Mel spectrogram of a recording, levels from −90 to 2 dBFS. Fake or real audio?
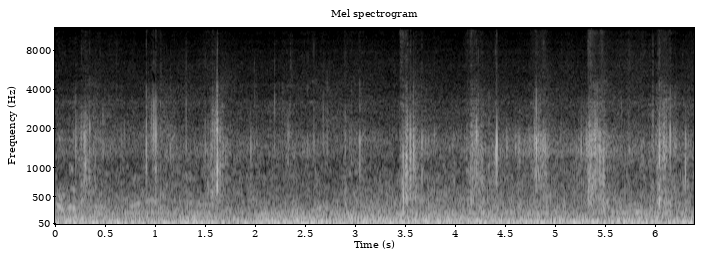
real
